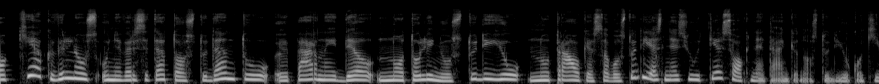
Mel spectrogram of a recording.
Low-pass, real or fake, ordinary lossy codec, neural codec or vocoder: 14.4 kHz; real; AAC, 96 kbps; none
